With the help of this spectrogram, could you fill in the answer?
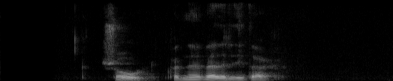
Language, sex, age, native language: Icelandic, male, 60-69, Icelandic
